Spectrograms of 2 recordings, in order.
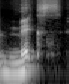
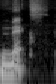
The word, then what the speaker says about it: Mx: so uh MX or mix is my honorific uh so it's a gender neutral honorific pronounced mix um not like it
